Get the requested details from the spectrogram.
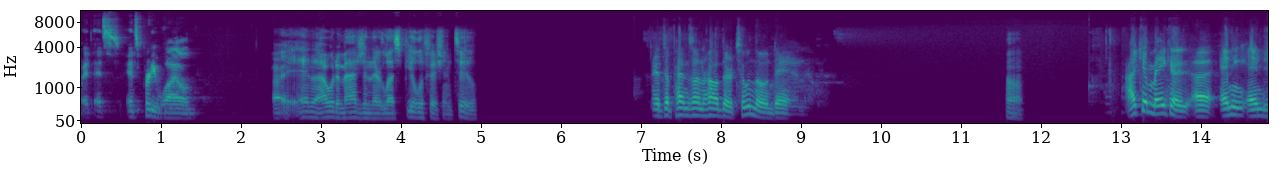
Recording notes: This episode is a live conversation recorded on the Clubhouse App.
